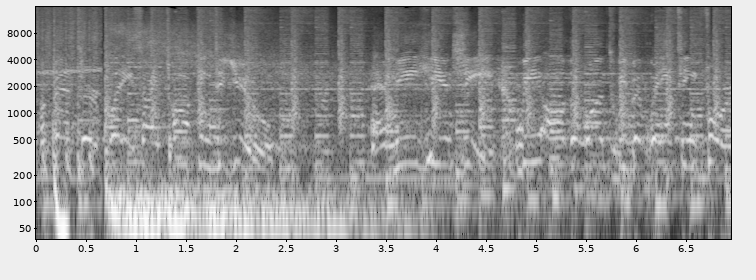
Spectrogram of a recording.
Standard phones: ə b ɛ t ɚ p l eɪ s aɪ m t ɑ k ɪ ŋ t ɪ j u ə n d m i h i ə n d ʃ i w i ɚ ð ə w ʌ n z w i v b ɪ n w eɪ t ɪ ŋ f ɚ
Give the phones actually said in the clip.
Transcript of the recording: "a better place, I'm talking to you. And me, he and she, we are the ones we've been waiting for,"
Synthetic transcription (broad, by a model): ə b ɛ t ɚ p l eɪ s aɪ m t ɑ k ɪ ŋ t ɪ j u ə n m i h i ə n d ʃ i w i ɚ ð ə w ʌ n z w i v b ɪ n w eɪ t ɪ ŋ f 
